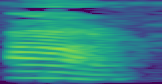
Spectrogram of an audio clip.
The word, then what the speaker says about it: hour: Words like an hour, an honest girl, an honorable man. So you don't pronounce it as hour. The H is silent.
